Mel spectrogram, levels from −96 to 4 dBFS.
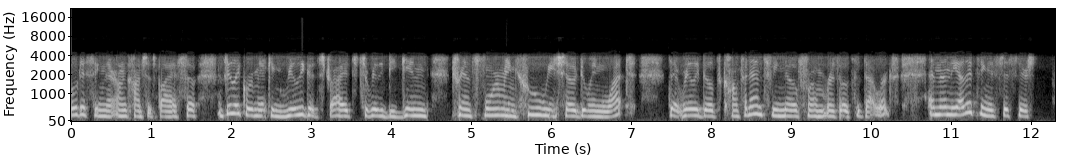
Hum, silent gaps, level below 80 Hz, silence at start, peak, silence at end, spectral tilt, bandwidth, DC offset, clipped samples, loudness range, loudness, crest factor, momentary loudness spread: none; none; -62 dBFS; 0 s; -8 dBFS; 0.25 s; -9 dB/octave; 4.5 kHz; under 0.1%; under 0.1%; 1 LU; -22 LUFS; 14 dB; 5 LU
